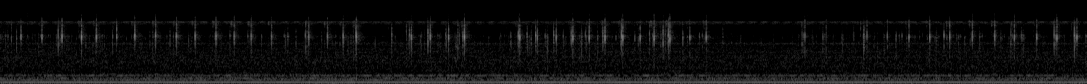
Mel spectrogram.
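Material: Marble.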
